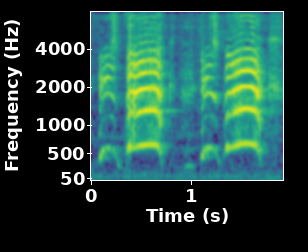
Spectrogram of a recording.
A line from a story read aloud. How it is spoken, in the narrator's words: gives a shriek, screaming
